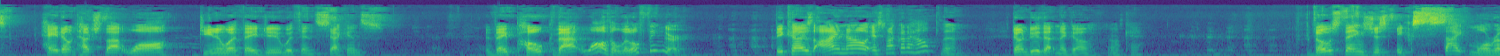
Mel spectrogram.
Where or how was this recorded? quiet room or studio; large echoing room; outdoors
large echoing room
